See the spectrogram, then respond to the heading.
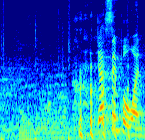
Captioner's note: Peter chuckles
